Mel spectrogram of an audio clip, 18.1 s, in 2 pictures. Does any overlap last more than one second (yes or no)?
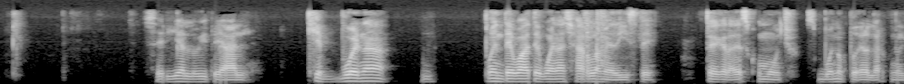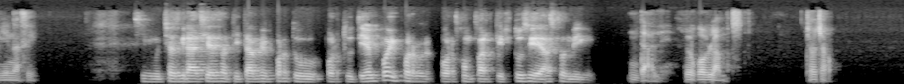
no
